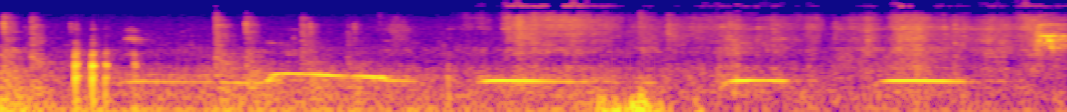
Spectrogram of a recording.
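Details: Mourning Dove perched up in trees gives a soft, low coo: a rising-then-falling opening note, then three steady, hollow hoos, over low rumbling background; locally called "rain crow", its calling thought to foretell rain.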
